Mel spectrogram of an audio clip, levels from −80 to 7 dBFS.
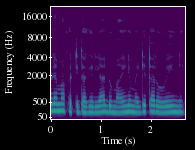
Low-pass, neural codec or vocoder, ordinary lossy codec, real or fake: none; none; none; real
